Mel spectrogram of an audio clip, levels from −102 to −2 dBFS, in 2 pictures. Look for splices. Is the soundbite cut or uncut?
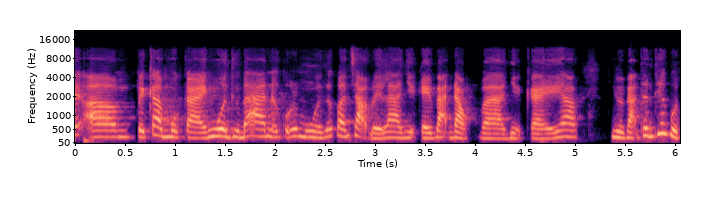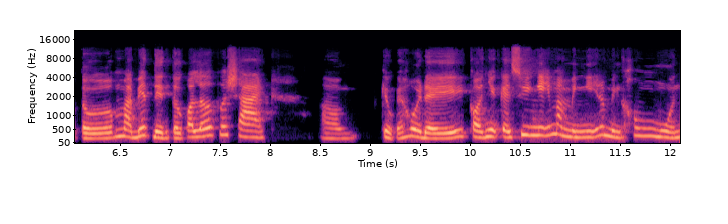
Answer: uncut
